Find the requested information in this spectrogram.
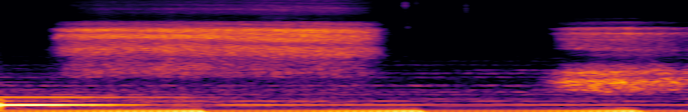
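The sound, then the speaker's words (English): A deep breath drawn in during a calming visualization exercise: a long, soft airy hiss over a steady sustained musical drone, then a second shorter breath near the end. “Deep breath in.”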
